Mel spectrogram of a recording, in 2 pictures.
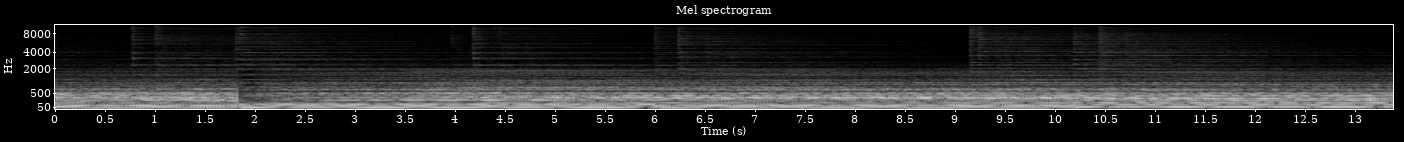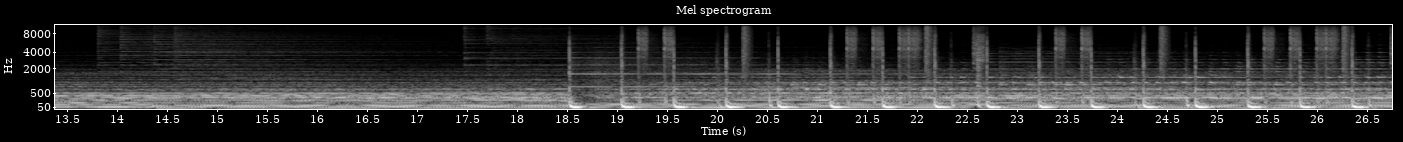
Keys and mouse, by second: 0.1 ], 2.6 click, 2.8 [, 3.0 [, 3.2 click, 4.1 click, 4.6 [, 4.9 [, 5.3 middle click, 5.7 ], 5.8 click, 6.4 click, 6.5 middle click, 7.6 ], 7.7 click, 8.5 click, 8.7 middle click, 9.4 shift+middle click, 9.7 middle click, 10.7 click, 11.9 shift+middle click, 13.2 click, 14.1-14.6 drag, 15.8 middle click, 17.3 /, 17.7 /, 20.3 ctrl+[, 20.5 ctrl+z, 22.8 ctrl+z, 23.2 ctrl+z, 25.2 ctrl+z, 25.3 ctrl+z, 26.1 ctrl+z, 26.1 [, 26.7 ctrl+z, 26.7 ].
